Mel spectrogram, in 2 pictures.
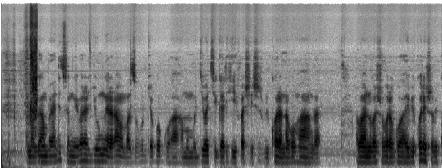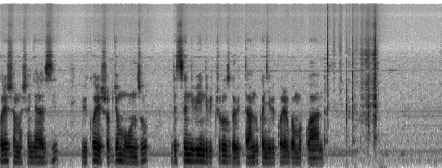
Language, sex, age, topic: Kinyarwanda, male, 18-24, finance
